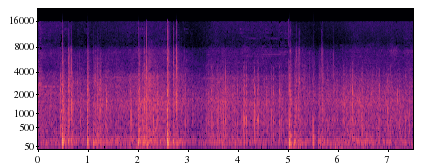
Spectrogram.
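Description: Aerial fireworks bursting: a string of sharp bangs at uneven intervals, the loudest about five seconds in, over a continuous haze of smaller bursts and rumble.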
